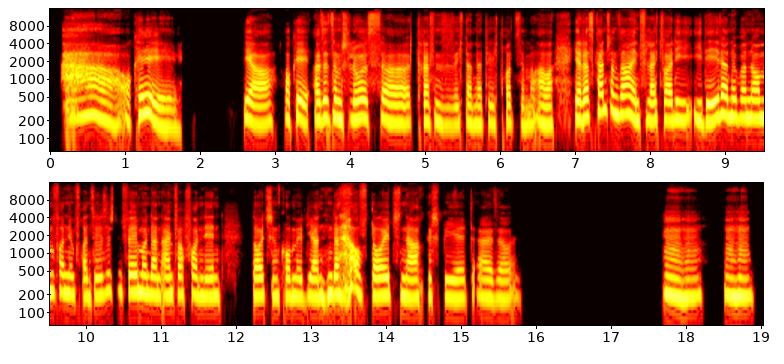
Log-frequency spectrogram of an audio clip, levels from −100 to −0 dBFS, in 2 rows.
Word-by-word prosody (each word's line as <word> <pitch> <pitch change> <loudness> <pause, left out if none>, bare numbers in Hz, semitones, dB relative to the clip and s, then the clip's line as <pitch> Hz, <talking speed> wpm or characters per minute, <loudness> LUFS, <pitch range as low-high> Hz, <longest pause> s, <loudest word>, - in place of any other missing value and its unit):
Ah, 235 -5 +2
okay! 185 - +1 0.8
Ja, 185 -4 +3
okay. 220 -3 +2
Also 210 +2 +2
zum 225 -1 +2
Schluss, 215 +1 0
äh, 185 -4 +2
treffen 195 0 -2
Sie 170 0 -9
sich 170 +1 -8
dann 185 -2 -3
natürlich 175 -1 -6
trotzdem. 175 -2 -6
Aber 175 -1 0 0.3
ja, 220 -2 +4
das 225 +1 +4
kann 290 +2 +4
schon 295 -4 +1
sein. 260 -5 +4
Vielleicht 200 0 -1
war 205 -1 +3
die 210 -1 -2
Idee 205 0 +3
dann 255 -3 +4
übernommen 225 -1 +1
von 220 -1 -2
dem 210 -1 -1
französischen 200 +5 -5
Film 220 +1 +1
und 210 -1 +1
dann 195 -1 0
einfach 200 0 -1
von 195 -1 -3
den 190 0 -2 0.4
deutschen 190 -1 -1
Komödianten 190 +1 -1
dann 205 -1 +4
auf 215 -5 +3
Deutsch 195 +1 +1
nachgespielt, 180 -1 -3
also. 175 -1 -5 2.0
Mhm. 190 -2 0 0.3
Mhm. 195 -1 0
195 Hz, 140 wpm, -23 LUFS, 185-220 Hz, 2.0 s, ja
